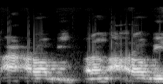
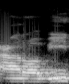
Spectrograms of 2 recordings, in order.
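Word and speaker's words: أعرابي: Jadi pada suatu hari orang A'rabi itu apa? Orang Badui, ya. Beda antara Arabi dengan A'rabi. Kalau Arabi itu namanya orang Arab. Tapi kalau A'rabi, roknya ada alif, ya. Kita bacanya A'rabi, itu orang Badui, ya.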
